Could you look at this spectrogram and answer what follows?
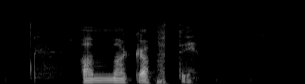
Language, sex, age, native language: Icelandic, male, 50-59, Icelandic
